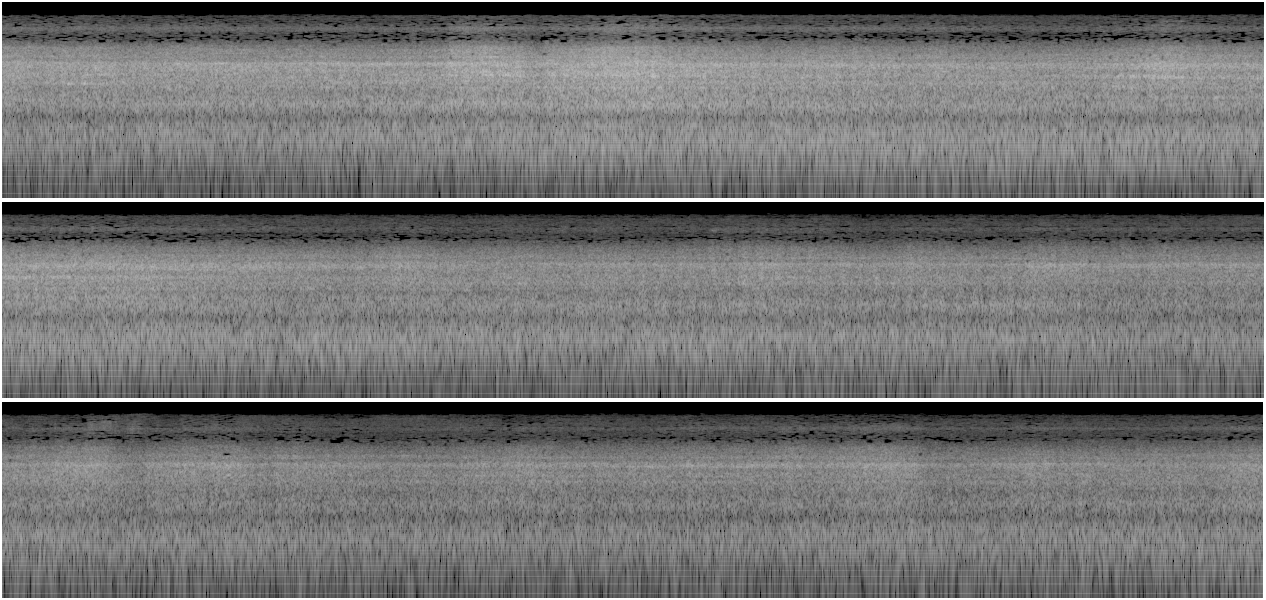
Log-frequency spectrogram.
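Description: Freight train cars (tank cars, then a boxcar) rolling past on the track: a steady rumble of steel wheels on rail, loudest about four seconds in and easing slightly toward the end.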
